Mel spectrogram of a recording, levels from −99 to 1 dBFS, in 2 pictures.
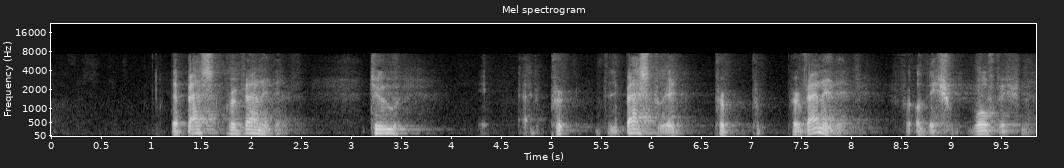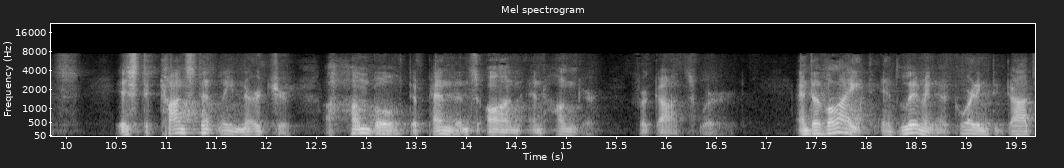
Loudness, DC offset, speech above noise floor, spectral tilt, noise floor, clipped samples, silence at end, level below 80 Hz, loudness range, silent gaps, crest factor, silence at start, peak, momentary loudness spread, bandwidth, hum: -24 LUFS; under 0.1%; 47 dB; -5.5 dB/octave; -70 dBFS; under 0.1%; 0 s; -52 dBFS; 4 LU; none; 22 dB; 1.2 s; -4 dBFS; 19 LU; 7.6 kHz; none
